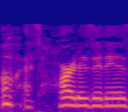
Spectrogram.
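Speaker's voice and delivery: sarcastic tone. Joking about having to go on to talk about health topics: sarcastic tone. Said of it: "Oh, the sarcasm".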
